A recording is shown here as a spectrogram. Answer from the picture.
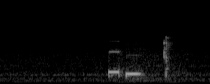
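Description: Two short electronic beeps, the second lower in pitch than the first, then a brief chirp, all about a second in, over faint line hiss: a telephone-style tone on a teleconference audio line.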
